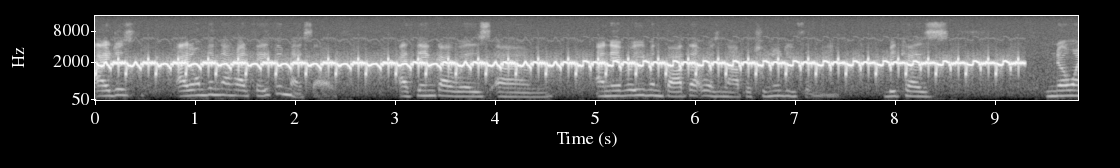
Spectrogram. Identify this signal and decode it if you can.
SSTV (slow-scan television), Robot 72, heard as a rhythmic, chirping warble, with speech in English.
